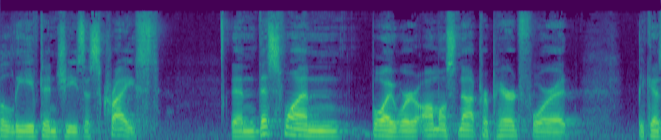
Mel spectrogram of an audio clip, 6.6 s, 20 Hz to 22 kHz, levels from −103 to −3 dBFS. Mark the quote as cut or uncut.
cut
